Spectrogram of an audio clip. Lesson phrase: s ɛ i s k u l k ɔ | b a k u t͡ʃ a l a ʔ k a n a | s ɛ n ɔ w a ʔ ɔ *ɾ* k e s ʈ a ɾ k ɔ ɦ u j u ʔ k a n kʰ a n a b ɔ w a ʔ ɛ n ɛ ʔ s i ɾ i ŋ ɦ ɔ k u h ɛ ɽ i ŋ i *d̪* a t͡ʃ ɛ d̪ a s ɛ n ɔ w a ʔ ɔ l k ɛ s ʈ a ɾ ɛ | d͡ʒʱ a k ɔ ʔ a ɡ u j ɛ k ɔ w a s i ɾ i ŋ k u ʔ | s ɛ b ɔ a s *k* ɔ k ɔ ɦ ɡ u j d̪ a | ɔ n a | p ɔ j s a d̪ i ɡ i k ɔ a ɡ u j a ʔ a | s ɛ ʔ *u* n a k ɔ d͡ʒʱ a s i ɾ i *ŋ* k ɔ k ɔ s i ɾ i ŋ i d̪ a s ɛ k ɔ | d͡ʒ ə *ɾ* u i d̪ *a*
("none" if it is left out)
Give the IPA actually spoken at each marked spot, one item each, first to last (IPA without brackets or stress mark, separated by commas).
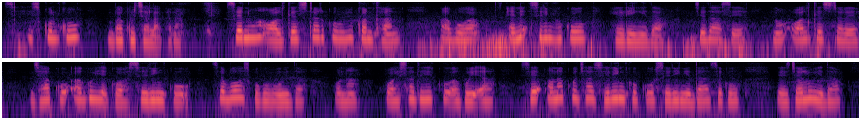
l, d̪, k, ɔ, ŋ, l, a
